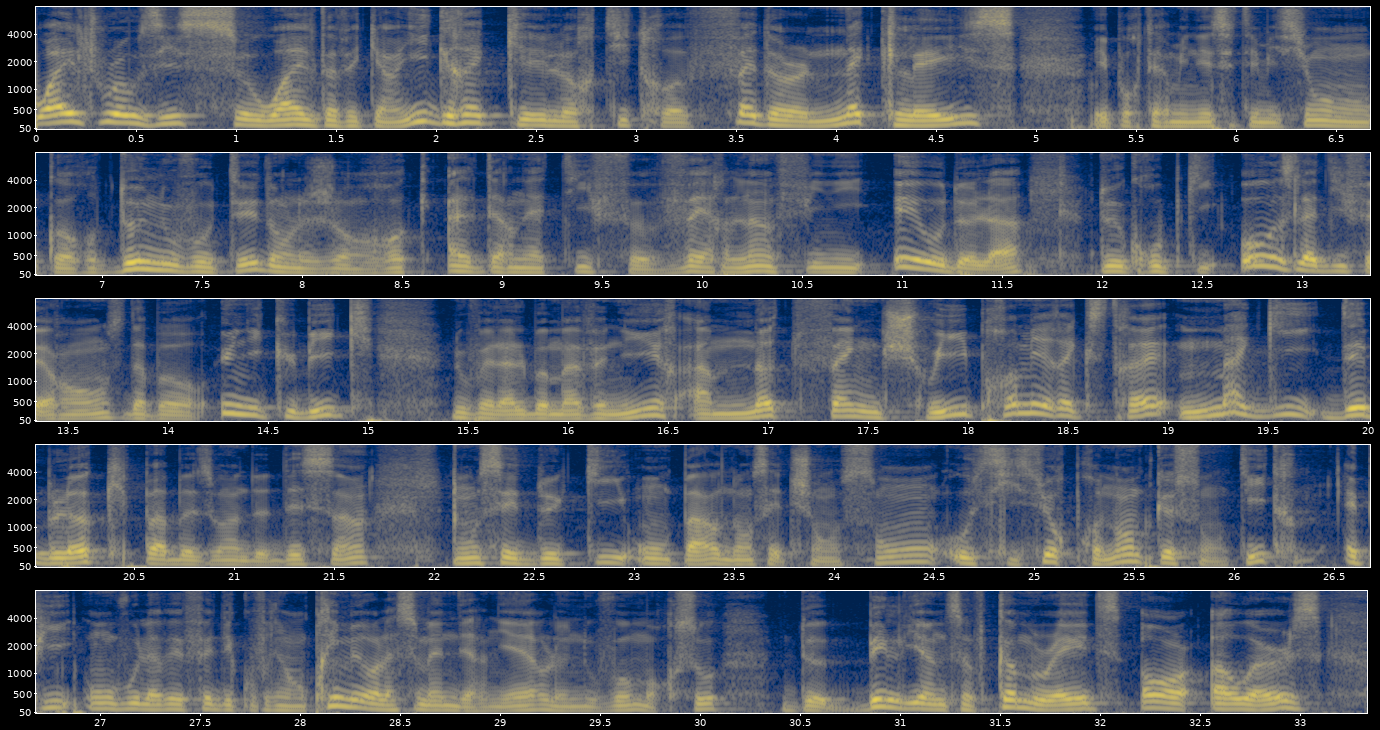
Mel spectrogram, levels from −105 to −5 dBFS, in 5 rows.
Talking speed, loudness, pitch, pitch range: 160 wpm, -31 LUFS, 120 Hz, 105-140 Hz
